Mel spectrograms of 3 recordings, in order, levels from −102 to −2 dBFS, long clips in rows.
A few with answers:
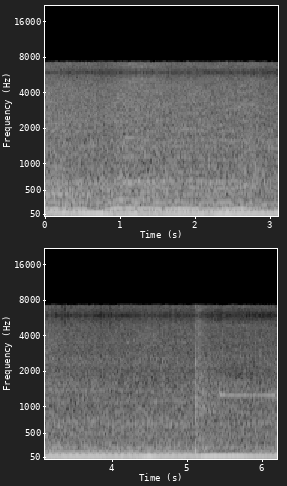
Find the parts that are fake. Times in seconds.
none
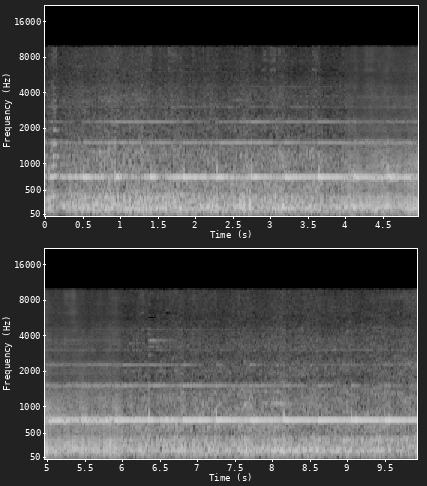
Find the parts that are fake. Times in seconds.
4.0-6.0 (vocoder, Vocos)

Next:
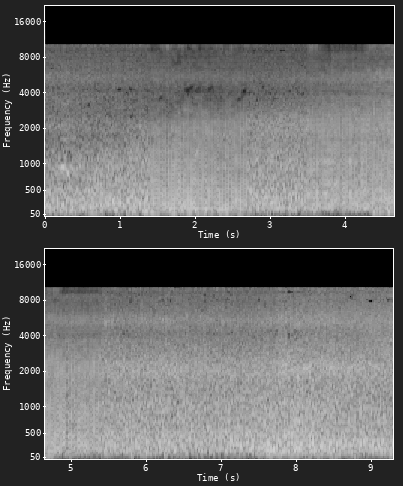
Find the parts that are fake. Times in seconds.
1.4-2.7 (vocoder, Vocos); 3.5-5.4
